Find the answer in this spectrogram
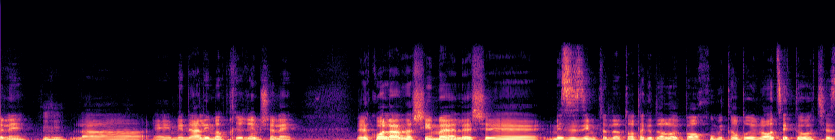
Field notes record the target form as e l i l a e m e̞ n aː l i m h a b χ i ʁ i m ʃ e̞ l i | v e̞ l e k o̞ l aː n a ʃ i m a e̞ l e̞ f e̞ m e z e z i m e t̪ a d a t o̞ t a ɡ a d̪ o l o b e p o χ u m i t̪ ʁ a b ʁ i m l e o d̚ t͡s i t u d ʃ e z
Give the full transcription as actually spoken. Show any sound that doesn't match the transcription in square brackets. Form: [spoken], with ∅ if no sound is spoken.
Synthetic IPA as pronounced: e l i l a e m e̞ n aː l i m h a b χ i ʁ i m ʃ e̞ l i | v e̞ l e k o̞ l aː n a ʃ i m a e̞ l e̞ [ʃ] e̞ m e z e z i m e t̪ a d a t o̞ t a ɡ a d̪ o l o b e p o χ u m i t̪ ʁ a b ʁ i m l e o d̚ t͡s i t u [t] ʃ e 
